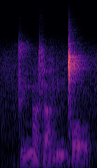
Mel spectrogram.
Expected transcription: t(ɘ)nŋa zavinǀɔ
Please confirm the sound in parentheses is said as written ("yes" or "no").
yes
